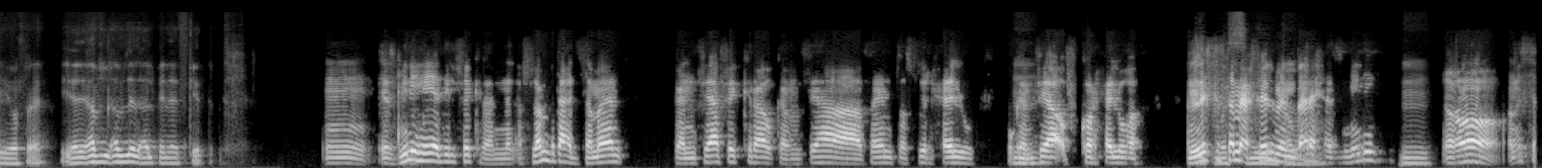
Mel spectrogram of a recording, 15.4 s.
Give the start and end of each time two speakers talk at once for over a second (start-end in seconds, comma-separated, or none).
11.9-13.3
